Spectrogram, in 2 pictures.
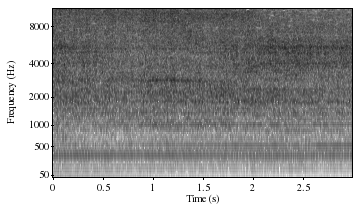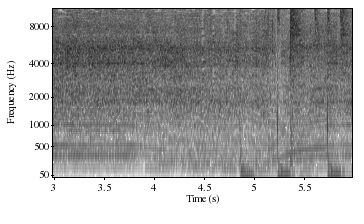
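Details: Stihl two-stroke trimmer after cleaning carbon from the spark arrestor screen: steady high buzz, then clean rev up and down with quick throttle blips; normal revving.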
